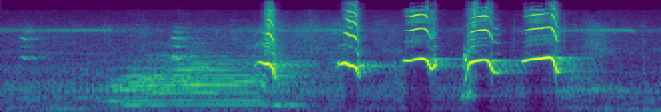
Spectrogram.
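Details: Horsfield's babbler: a low nasal droning note gives way to five loud, ringing whistled notes with quick pitch sweeps, delivered at an even pace with short silences between them.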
